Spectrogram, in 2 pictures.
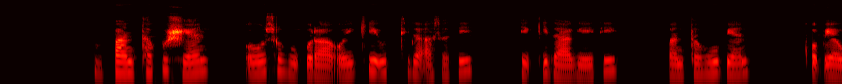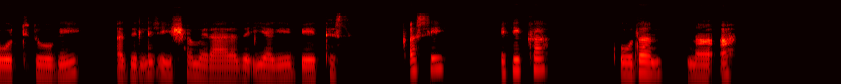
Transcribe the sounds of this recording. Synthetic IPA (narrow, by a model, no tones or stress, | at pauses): bɐnt̪ːɐkʊʃɪjɐn | ʔo̞ːsɔbʊkʼʊɾaːʔɔ̰jkʼːiʊt̪ʰːɪd̪ɐʔɐ̰sɐt̪ɪ | hɛkʼːɪd̪aːɡe̞ːt̪ɪ | b̥ɐnt̪ːɐhuːpʼɪjɐn | kʼɔpʼːɪjaːwɔt̪ːɪ̥d̪o̞ːɡeː | ɐd̪ɪlːɛt͡ʃʼiːʃːɐmɛɾaːɾɐd̪ɛ̰ʔɪjaːɡe̞ːbe̞ːt̪ːes | kʼɐsːɪ | ɛt̪ɪkʰːɐ | kʼoːd̪ɐnː | aːʔɐ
